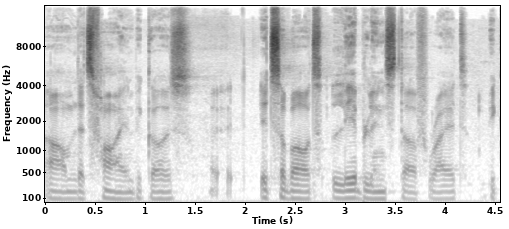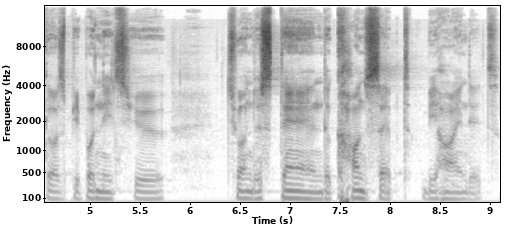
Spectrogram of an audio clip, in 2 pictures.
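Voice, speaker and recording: A man with a French accent at a fairly slow pace, his loudness swinging widely. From Cameroon, French-speaking side. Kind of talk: interview conversation. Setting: live event with audience. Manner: hesitant, many fillers.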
